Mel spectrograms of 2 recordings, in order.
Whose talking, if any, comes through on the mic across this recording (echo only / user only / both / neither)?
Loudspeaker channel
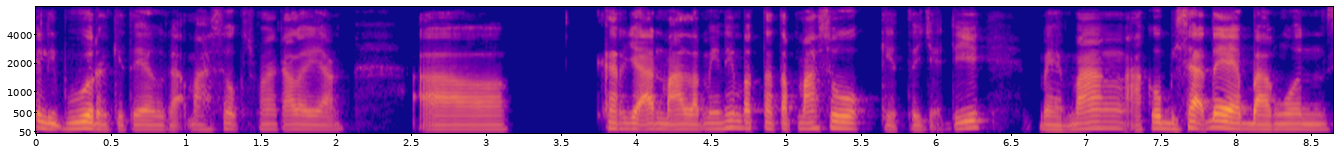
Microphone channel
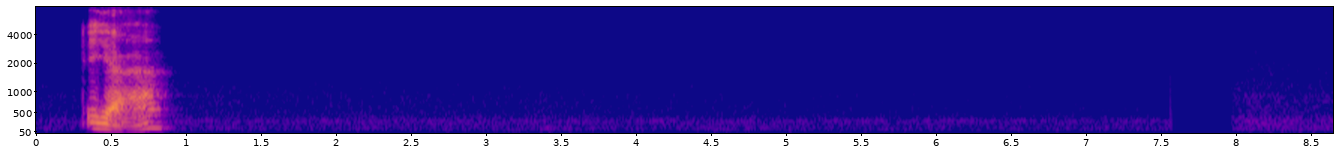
user only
